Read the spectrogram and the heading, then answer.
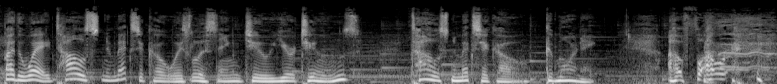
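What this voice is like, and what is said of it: Smooth jazz radio voice. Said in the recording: “do your smooth jazz voice”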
